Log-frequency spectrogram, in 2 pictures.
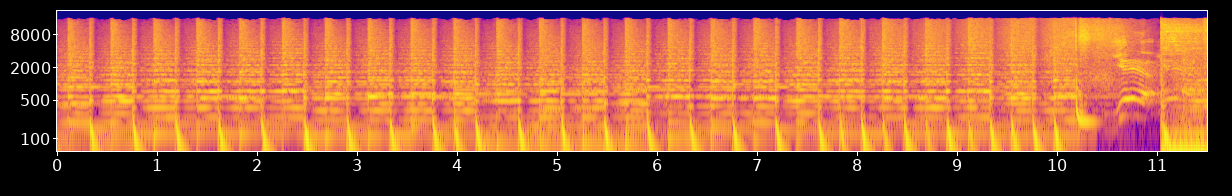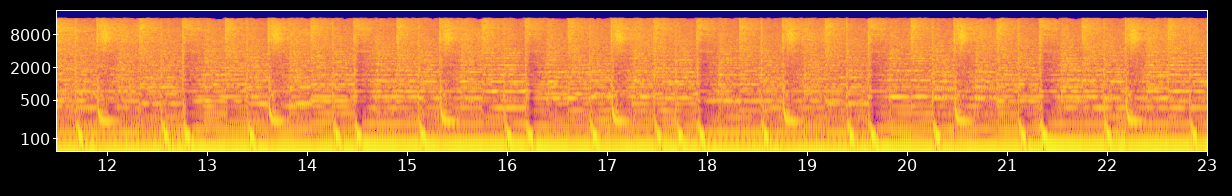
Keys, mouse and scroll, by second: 0.6 middle click, 1.8 middle click, 5.7 middle click, 6.9 scroll up 1, 7.2 middle click, 8.6 k, 9.3-9.9 scroll up 3, 9.5 middle click, 12.1 scroll up 1, 16.1 middle click, 17.4 middle click, 18.2 middle click, 18.3 k, 18.6 scroll down 2, 19.9-20.4 scroll down 4, 20.9 scroll up 2, 22.2 scroll up 2, 22.7 middle click.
